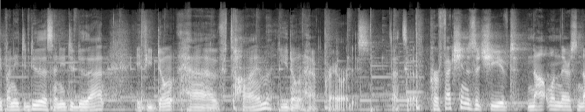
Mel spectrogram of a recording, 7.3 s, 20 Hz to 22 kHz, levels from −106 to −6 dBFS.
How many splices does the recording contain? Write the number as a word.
one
